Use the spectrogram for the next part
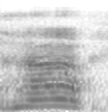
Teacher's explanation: حلق کا آخری حصہ جو سینے کی طرف ہے، سینے کے اندر سے آپ کو وائبریٹ محسوس ہوگی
